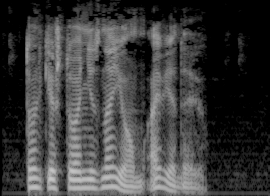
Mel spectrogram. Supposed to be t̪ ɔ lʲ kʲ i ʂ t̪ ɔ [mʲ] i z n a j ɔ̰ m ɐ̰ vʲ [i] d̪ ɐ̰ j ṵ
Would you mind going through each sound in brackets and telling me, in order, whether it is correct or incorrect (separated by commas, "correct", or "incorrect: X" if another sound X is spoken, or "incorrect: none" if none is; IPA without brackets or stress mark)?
incorrect: nʲ, incorrect: ɛ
